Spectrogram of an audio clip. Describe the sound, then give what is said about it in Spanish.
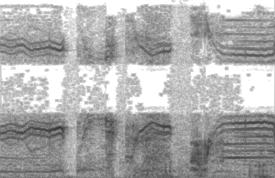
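Pig grunts and oinks in a children's gingerbread-man tale, a few short snorting bursts separated by brief gaps, over a bright, steady background tone. “se encontró con un cerdo que cortaba paja.”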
